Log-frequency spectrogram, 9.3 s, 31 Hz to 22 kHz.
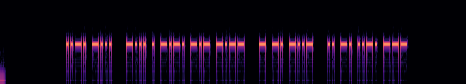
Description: Morse code, heard as a keyed tone, about 28 wpm, 700 Hz. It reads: FB BECKY TNX INFO
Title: Practice QSO - Exchange 3 - More Info - 28wpm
